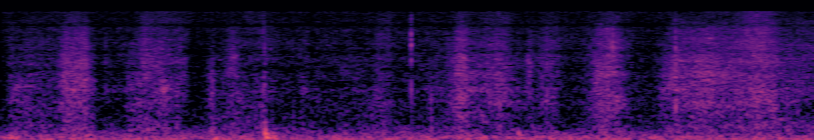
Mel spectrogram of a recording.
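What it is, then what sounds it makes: Kinetic sand in a plastic tray. Fingertips and palms press, pat and brush across a flat layer of brown kinetic sand spread in a blue plastic tray. Quiet, soft brushing swishes rise and fall over a low, muffled rumble, with one brief, dull tap standing out partway through.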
